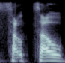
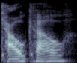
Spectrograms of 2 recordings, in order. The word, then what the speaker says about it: Cao Cao: Just like his name is Cao Cao, but we got Cow Cow.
